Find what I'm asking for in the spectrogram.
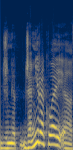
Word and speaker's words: Jamiroquai: что в произношении группы Jamiroquai все-таки именно так ставится ударение.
